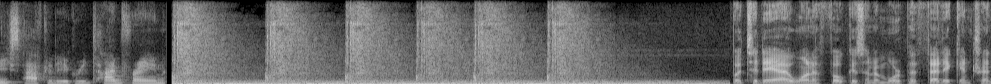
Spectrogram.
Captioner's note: boom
